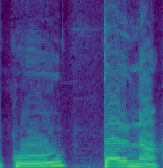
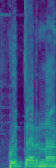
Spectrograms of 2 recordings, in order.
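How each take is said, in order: First: कुतरना drawn out very slowly in syllables; slow syllable demo. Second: Said in the usual way. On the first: Shown as a demonstration. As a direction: stretch कुतरना out, "कू... तर... ना". (कुतरना को धीरे-धीरे, खींचकर बोलें) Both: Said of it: "कह सकते हैं, कुतरना".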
